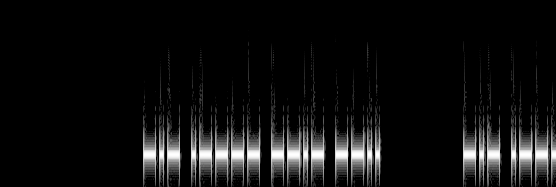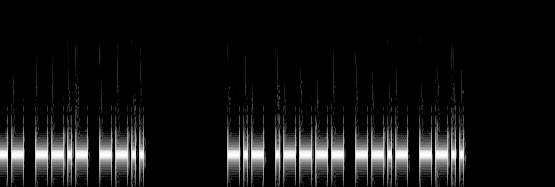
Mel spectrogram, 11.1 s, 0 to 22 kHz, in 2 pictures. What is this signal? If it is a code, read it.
Morse code, heard as a keyed tone, about 32 wpm, 700 Hz. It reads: K1QZ K1QZ K1QZ
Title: USA Call Signs - 4 Characters - Repeated 3x - 30wpm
